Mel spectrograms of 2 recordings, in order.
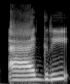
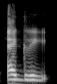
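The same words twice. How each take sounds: First: The first vowel is a full, long sound. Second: The first vowel is a very short sound. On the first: The speaker calls it wrong. "it's not agree" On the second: The speaker calls it right. "this we are pronouncing very short"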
